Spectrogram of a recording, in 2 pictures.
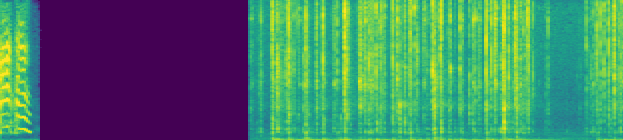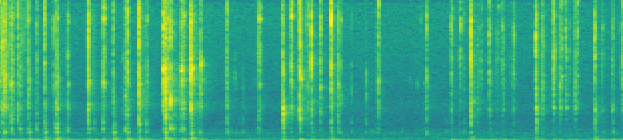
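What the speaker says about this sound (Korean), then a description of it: "키캡이 약간 뭔가 얇은 플라스틱을 누르는 듯한 느낌이에요" Rapid, steady typing on a tenkeyless keyboard with thin plastic keycaps, paired with a Mac, rattles on continuously and up close after a short silent opening, with no one speaking.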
